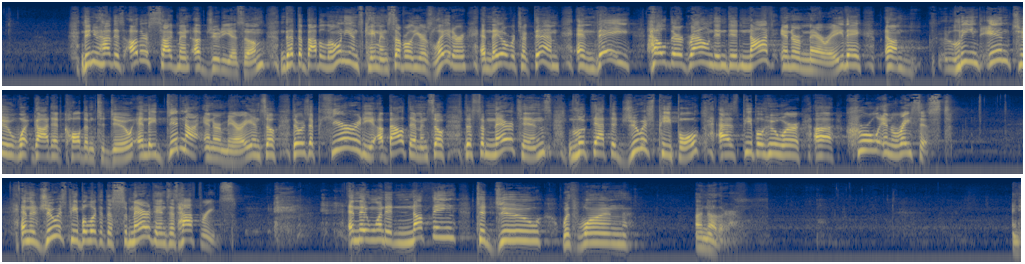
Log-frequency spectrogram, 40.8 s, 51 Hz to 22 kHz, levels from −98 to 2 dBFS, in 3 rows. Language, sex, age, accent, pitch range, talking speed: English, male, 30-49, American, 170-245 Hz, 130 wpm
